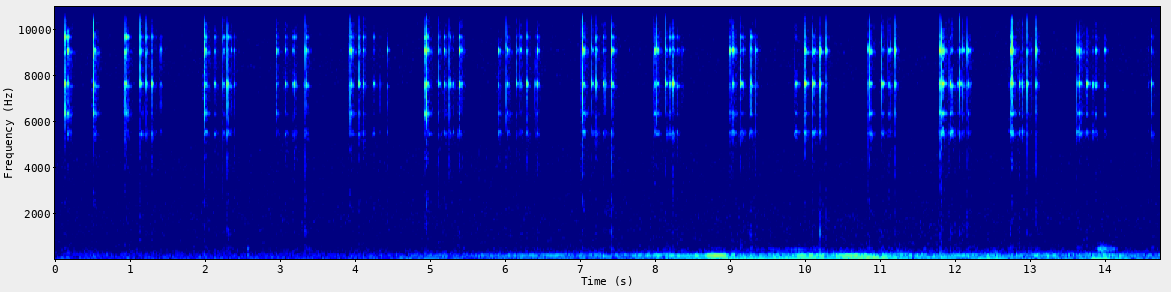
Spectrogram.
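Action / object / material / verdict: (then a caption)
tap / small cut-crystal glass vase / crystal glass / none. A small, empty, hollow cut-crystal glass vase, held in both hands, is tapped with long painted nails in quick, uneven clusters of bright, high clicks. Each tap dies away almost at once, and a soft low rumble sits underneath, swelling in the middle of the clip.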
